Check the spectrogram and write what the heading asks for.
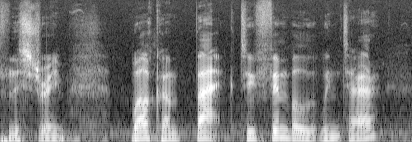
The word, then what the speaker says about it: Fimbulwinter: Stream welcome back to fimble Winter you have to say it like that like a Swedish they you go like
